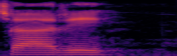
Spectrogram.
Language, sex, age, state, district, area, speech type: Odia, male, 18-30, Odisha, Nuapada, urban, read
